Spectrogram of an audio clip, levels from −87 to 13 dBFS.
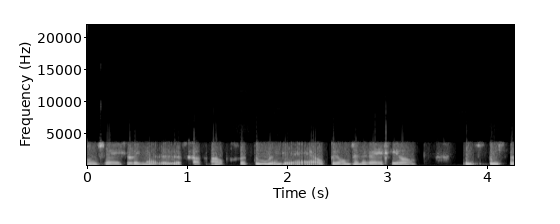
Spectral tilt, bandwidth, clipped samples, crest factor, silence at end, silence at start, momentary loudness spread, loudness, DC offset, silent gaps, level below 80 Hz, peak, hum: -9 dB/octave; 3.9 kHz; under 0.1%; 16 dB; 0 s; 0 s; 6 LU; -22 LUFS; under 0.1%; none; -62 dBFS; -4 dBFS; none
